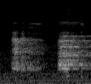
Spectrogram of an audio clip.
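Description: A dachshund barks twice in quick succession, two sharp, moderately loud yaps separated by a brief pause, with no talking over them.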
